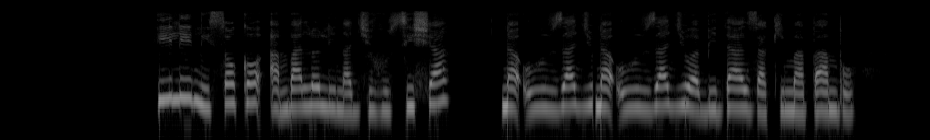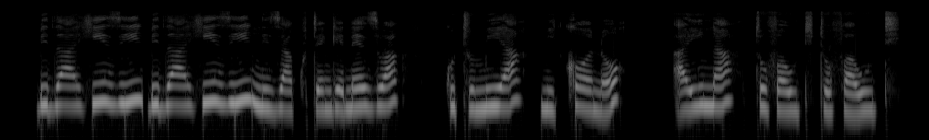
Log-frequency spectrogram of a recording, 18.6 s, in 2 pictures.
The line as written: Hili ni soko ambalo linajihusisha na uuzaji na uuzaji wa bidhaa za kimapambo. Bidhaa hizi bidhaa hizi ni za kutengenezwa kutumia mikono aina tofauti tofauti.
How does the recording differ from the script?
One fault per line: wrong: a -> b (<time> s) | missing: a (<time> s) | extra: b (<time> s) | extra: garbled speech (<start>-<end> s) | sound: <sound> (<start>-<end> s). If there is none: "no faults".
no faults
